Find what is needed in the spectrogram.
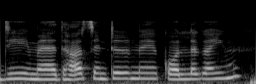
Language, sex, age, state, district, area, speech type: Urdu, female, 18-30, Bihar, Gaya, urban, spontaneous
